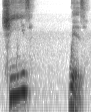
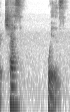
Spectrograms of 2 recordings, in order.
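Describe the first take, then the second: First: "Cheese" sung out high with a rising tune, then "whiz"; "Cheese whiz" with a mocking lift on "Cheese"; wrong name. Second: "Chess" level, then "whiz" dropping firmly; correct name. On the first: Showing viewers how fans mispronounce his name, "Cheese" pitched way up. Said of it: "Most people say it like this". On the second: Correcting viewers on his name, "Chess whiz" said plain and firm. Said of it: "but that's not right either". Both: Shown as a demonstration.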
